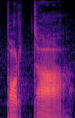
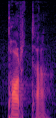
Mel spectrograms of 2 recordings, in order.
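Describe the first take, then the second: First: The final vowel is long. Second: The final vowel is short. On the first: It is the ablative singular form. "the ablative singular ending is a long a" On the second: It is the nominative or vocative singular form. "the nominative and vocative singular ending is a short a"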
